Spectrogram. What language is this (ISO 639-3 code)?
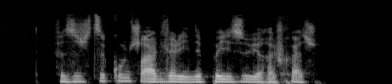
kbd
